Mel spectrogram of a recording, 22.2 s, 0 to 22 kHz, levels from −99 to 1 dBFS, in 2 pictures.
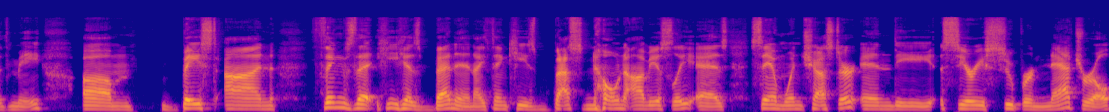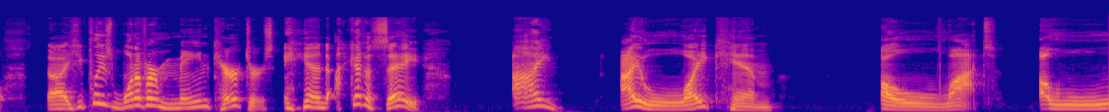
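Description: No technical faults can be heard anywhere here.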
